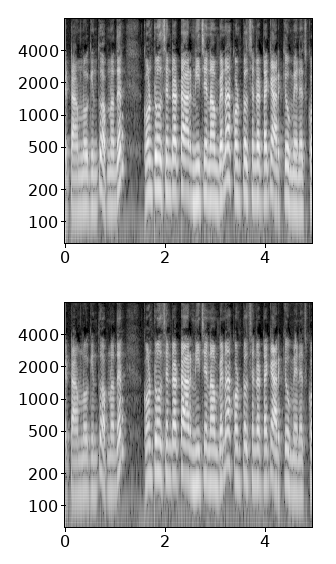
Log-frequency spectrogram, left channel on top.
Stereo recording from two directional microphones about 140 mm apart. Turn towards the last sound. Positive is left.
turn(degrees=25)  # may be behind; listen again after turning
